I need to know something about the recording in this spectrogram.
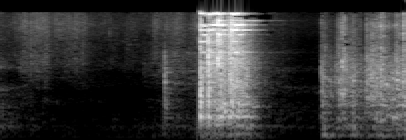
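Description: A metal spoon clatters once against a metal pan in the sink, about a second in: a short, sharp clink with a brief ring.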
